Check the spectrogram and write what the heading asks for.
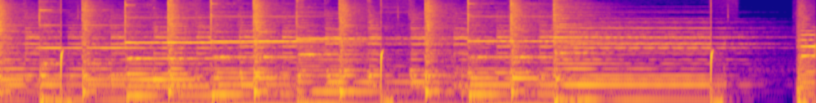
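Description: Cheerful children's background music: a bouncy tune of bell-like notes over a low bass line, with three short upward slide effects. It fades out about seven seconds in.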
